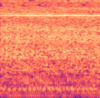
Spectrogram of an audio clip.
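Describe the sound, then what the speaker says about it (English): A vacuum cleaner hoovering artificial grass, giving a loud, steady motor whine and rushing airflow that holds constant through the whole short stretch. "Right, let's hoover all this up."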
